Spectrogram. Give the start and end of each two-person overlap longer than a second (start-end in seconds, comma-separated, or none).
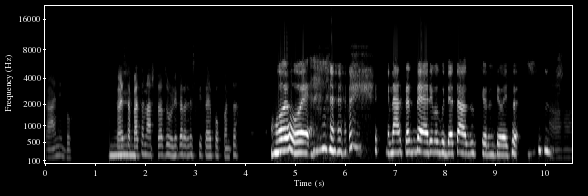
none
